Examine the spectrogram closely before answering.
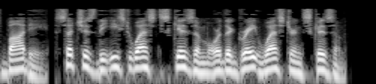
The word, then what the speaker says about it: schism: A schism, pronounced schism, schism, or, less commonly, schism, is a division between people, usually belonging to an organization, movement, or religious denomination.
